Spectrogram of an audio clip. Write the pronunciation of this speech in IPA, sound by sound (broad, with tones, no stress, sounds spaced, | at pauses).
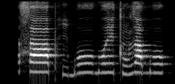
s aː˦ pʰ i˨ b oː˦ ɡʷ eː˦ t ũ˨˦ z a˦ b o˦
